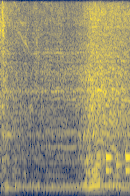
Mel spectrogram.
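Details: Mini Cooper with a previous no-spark crank, no-start, after a soldered bypass wire restored the ignition coil positive feed. It catches straight away and revs up cleanly with no misfire or stumble: normal start and rev.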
